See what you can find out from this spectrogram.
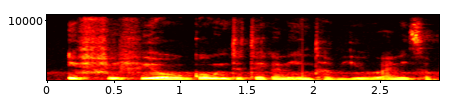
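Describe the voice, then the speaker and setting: With a Ugandan accent, a woman speaks at a fairly low pitch in fairly even intonation. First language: not English. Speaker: live streamer. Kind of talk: casual live stream chat. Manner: halting, self-correcting.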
